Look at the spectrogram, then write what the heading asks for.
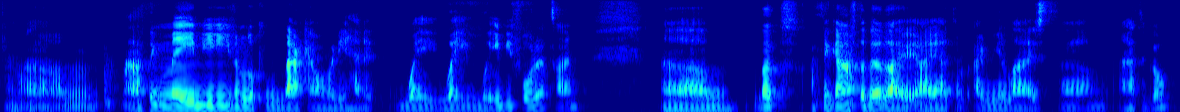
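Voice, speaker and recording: Deep gravelly man, halting. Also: flat delivery, highs cut off. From Netherlands. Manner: hesitant, many ums and restarts. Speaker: guest. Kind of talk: casual interview talk.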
